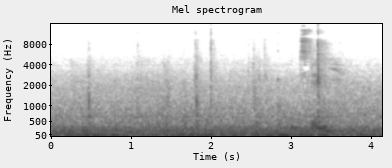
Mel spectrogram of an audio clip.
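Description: A few faint clicks and handling sounds as fabric is set under a serger's presser foot, over a steady low hum; the serger is not stitching.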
